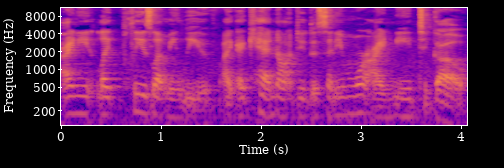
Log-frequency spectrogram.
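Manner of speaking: put-on pleading while crying. Retelling begging him to let her leave during a fight, imitating crying. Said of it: "I start crying and I'm like".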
